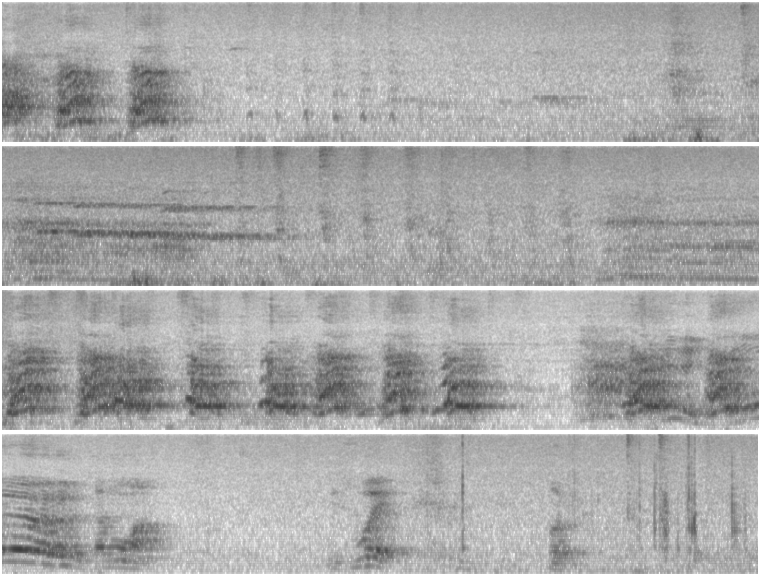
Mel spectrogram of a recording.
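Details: Mika, a sable female puppy eight weeks old, gives bursts of short, high yelps and whiny barks in quick runs. Quieter gaps and a low background rumble fall between the bouts.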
